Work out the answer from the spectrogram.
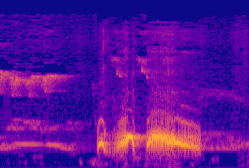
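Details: Spotted dove in full calling, played to lure wild birds: one low, hollow cooing phrase with a short opening note, a brief coo and a longer vibrating coo that trails off. A faint earlier coo and a higher whistle sit underneath.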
